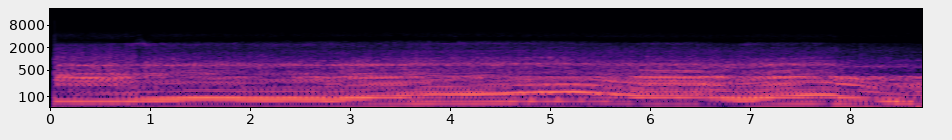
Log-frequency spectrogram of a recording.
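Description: Engine of a lifted off-road 4x4 on big mud tyres running hard under load as it churns through deep mud. The engine pitch climbs and then drops back around the middle.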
